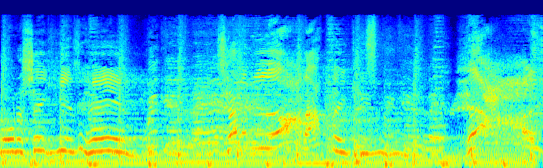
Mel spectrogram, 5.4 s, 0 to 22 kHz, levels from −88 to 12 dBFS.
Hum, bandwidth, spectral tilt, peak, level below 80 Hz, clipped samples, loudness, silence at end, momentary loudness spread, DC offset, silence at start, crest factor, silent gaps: none; 16 kHz; -4.5 dB/octave; -2 dBFS; -28 dBFS; under 0.1%; -17 LUFS; 0 s; 7 LU; under 0.1%; 0 s; 14 dB; none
